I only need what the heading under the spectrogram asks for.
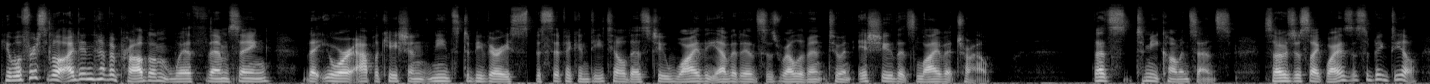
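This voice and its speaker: A woman's voice: extremely low pitch, brisk. A woman legal researcher in a casual discussion, talking emphatically and slipping into mock voices when she quotes others.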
